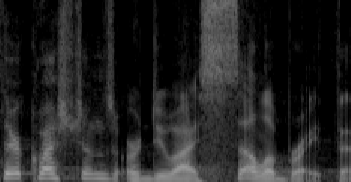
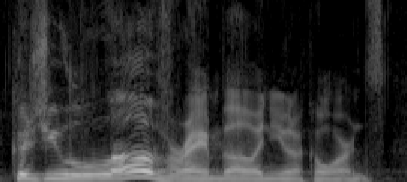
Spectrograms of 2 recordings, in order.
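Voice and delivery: tender parent; 3 semitones lower, slower than usual. Retold or imitated. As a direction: coo it gently to a toddler. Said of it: "My approach was like".

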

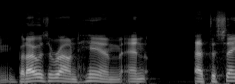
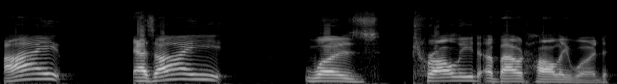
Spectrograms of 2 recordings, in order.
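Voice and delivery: put-on voice; 3 semitones higher, 4 dB louder, slower than usual. Comic posh storytelling voice.

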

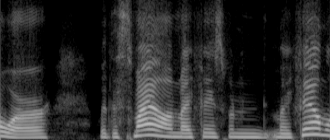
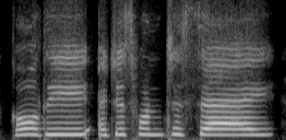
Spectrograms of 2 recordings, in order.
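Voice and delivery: much higher, sweet mom voice; overly sweet goodbye to the toddler; sugary sing-song; 8 semitones higher, 3 dB louder than usual. Retold or imitated. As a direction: lure her in with honeyed sweetness. Sugary bluff to daughter.

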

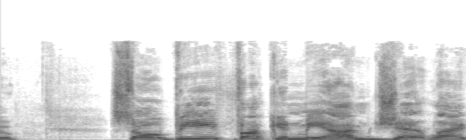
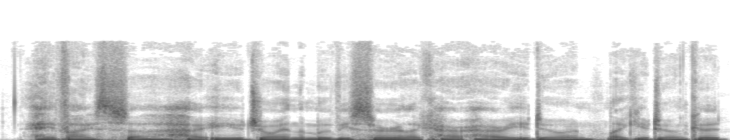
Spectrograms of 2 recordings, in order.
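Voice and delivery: low-pitched, hesitant server small talk; chatty cinema waiter; 9 semitones lower than usual. Acted. Waiter checking on a viewer during the movie, chatty low voice. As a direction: play an intrusive waiter murmuring low. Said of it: "it's different where they're like".

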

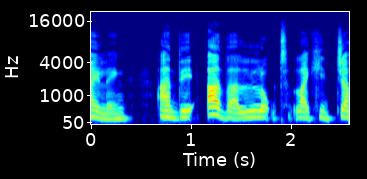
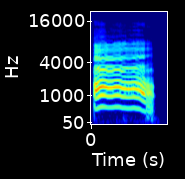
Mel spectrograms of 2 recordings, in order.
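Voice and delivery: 巨人的怒吼; giant's roaring shout; 8 dB louder than usual. Acted. Giant's roar.

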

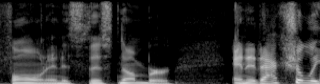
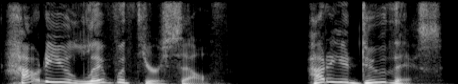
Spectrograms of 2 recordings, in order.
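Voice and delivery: indignant reproach; 12 semitones higher than usual. Retold or imitated. Teller retelling how she scolded the telemarketer, high indignant reproach. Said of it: "And I said".

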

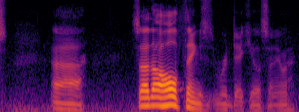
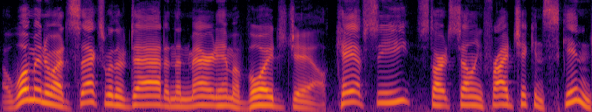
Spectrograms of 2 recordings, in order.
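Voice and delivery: higher-pitched newscaster delivery; news headline read; 7 semitones higher, 4 dB louder than usual. Acted.

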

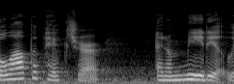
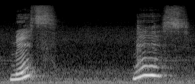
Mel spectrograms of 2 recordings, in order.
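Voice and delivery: calling to rouse someone; 10 semitones higher than usual. Acted. Old lady rousing a sleeper.

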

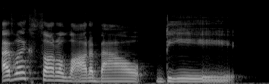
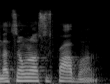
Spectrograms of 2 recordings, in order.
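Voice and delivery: ordinary delivery

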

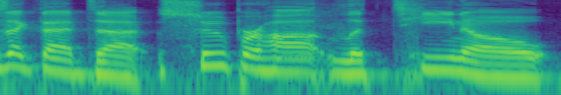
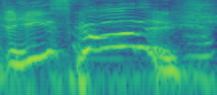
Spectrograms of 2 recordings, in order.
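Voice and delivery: mock-indignant protest; much slower than usual. Real, not acted. Defends his Shrek impression.

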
